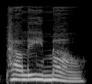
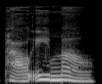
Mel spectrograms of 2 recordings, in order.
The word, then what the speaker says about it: Pall Mall: of the brand was Pall Mall. However, after the Public Health Cigarette Smoking Act banned cigarette advertising, the pronunciation shifted to the phonetic form of Pall Mall.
